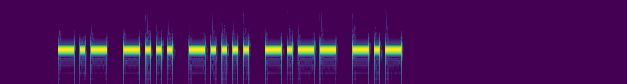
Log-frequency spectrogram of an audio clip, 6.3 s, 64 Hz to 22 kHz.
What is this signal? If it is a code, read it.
Morse code, heard as a keyed tone, about 22 wpm, 700 Hz. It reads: KB6YK
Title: USA Call Signs - 5 Characters - Repeated 3x - 22wpm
